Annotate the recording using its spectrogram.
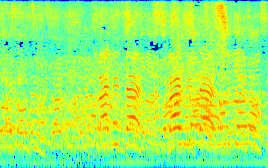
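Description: A man's voice talking into a handheld microphone, amplified through a concert PA, with no music playing.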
